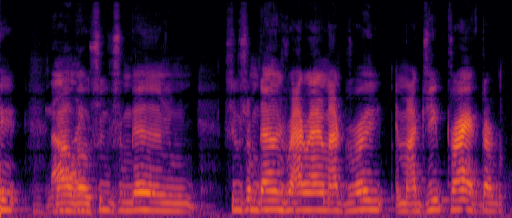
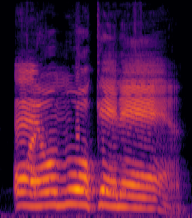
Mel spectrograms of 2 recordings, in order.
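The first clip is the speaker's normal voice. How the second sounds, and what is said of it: Put-on New York accent. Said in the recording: “I'm sorry for anyone from New York. I'm going to mess this up.”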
